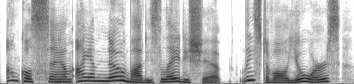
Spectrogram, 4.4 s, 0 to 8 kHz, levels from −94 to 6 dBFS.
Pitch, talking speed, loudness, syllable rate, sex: 260 Hz, 135 wpm, -16 LUFS, 3.9 syllables/s, female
